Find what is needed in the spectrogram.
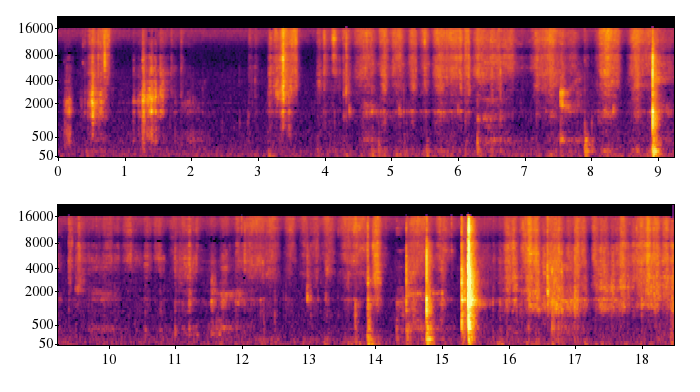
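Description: Black cardstock being handled and pressed into place: faint paper rustling and sliding, with a few sharp taps, the loudest about fifteen seconds in.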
